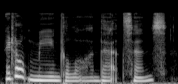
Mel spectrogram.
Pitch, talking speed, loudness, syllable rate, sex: 195 Hz, 270 wpm, -16 LUFS, 5.7 syllables/s, female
